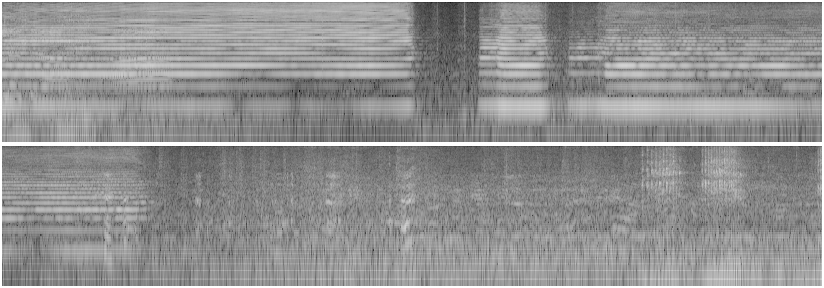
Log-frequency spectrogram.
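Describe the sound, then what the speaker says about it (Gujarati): A loud, sustained electric train horn blares, then gives way to the heavy rumble and clatter of the Bhavnagar–Bandra Express rolling in close by at a station. "રેલગાડી આવી ગઈ છે"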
